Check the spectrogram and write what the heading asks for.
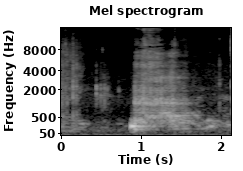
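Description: A short breathy voice sound, a murmured syllable, about a second in, after a quiet start with a few faint clicks.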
